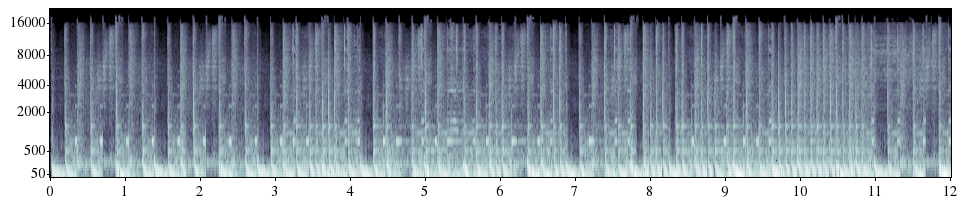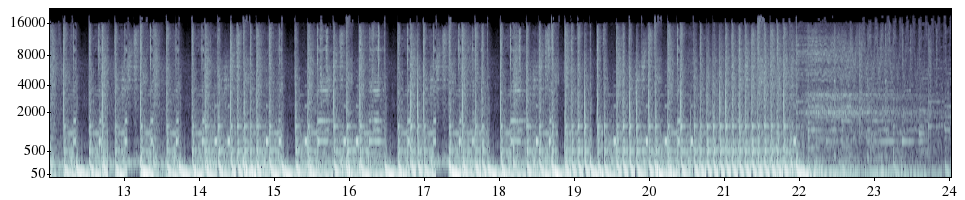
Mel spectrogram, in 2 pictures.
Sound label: OnePlus Tone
